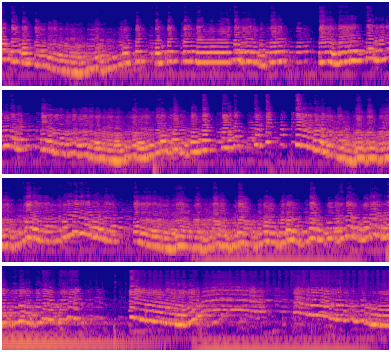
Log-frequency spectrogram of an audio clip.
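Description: Live jazz band with a saxophone soloing in fast runs that climb and fall. Electric bass notes come in low underneath during the second half.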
